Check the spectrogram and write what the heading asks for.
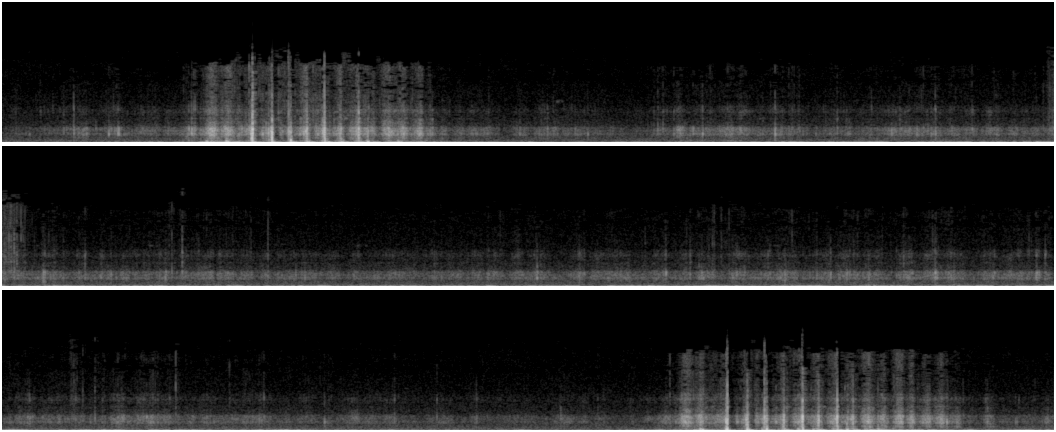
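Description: Rubbing and rattling noise from a GoPro camera strapped to a dog's harness as the dog moves, in two loud bursts of rapid crackling, one about a second in and one near the end, over a steady background hiss and low rumble.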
